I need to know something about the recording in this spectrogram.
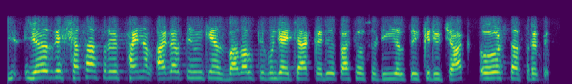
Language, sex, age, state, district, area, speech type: Kashmiri, male, 18-30, Jammu and Kashmir, Srinagar, urban, conversation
